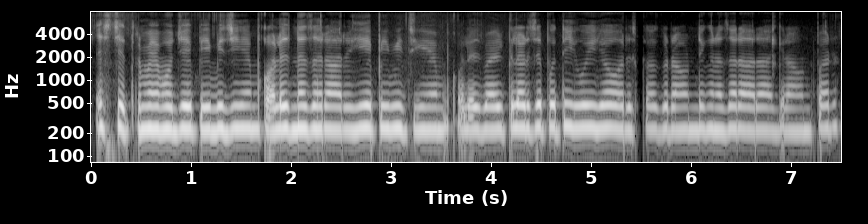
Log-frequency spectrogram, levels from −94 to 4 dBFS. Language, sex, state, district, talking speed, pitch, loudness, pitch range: Hindi, female, Madhya Pradesh, Bhopal, 230 wpm, 225 Hz, -15 LUFS, 220-230 Hz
